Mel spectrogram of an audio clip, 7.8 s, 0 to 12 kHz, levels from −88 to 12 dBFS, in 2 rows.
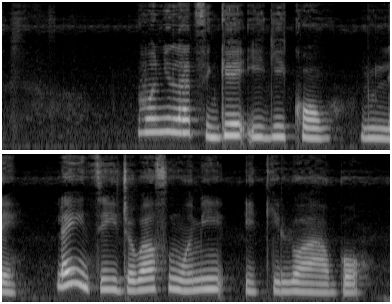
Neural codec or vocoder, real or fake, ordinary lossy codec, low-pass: codec, 24 kHz, 0.9 kbps, WavTokenizer, medium speech release version 2; fake; none; none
